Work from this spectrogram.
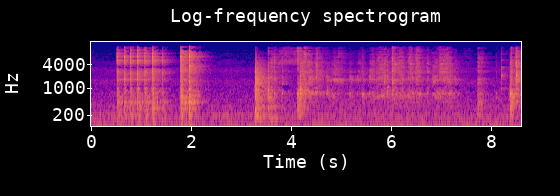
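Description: A spoon mixing coffee in a bowl: quick bursts of close clinking and scraping, a rapid rattling run at first, then pauses and irregular stirring scrapes with occasional sharper taps.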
